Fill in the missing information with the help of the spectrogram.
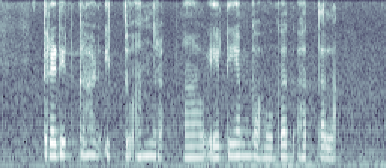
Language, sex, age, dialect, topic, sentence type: Kannada, female, 18-24, Northeastern, banking, statement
